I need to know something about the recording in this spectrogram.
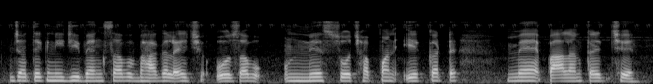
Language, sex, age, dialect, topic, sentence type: Maithili, male, 18-24, Southern/Standard, banking, statement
